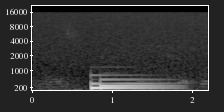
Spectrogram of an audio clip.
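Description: A single musical note or chord from an instrument, struck with a quick double attack about three-quarters of a second in, dying away over about a second and then stopping.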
